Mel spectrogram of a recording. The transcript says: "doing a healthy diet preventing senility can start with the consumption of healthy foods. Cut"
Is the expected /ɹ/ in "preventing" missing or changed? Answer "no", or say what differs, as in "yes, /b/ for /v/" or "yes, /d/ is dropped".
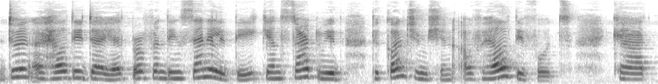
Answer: yes, /ɹ/ is dropped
